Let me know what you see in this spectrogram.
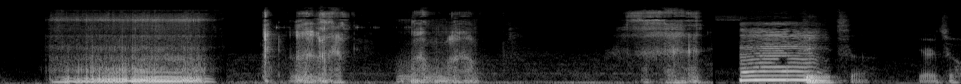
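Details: Sleeping cat snoring loudly with a rattling, sometimes buzzy tone, about every two seconds in a quiet room; snoring.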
